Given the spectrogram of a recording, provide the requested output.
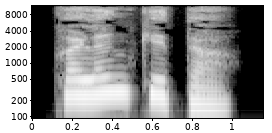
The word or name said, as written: ಕಾಳಿಂಗದ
